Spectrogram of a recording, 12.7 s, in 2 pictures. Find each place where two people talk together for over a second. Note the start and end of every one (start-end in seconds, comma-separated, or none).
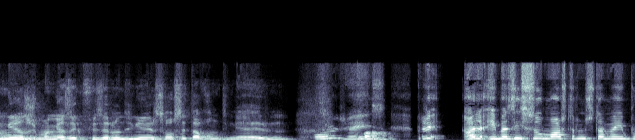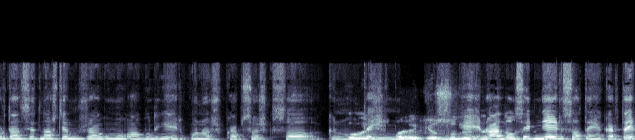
9.8-11.1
